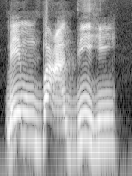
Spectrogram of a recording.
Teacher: Jadi nunnya diganti huruf mim yang mati. Kemudian langsung diteruskan huruf ba. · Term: iqlab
